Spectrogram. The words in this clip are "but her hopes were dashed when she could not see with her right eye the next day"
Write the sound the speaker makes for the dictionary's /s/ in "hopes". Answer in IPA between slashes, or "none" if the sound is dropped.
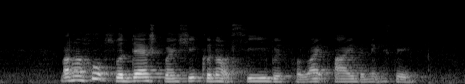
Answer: /s/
